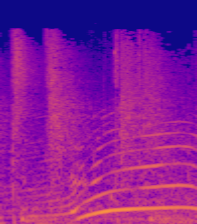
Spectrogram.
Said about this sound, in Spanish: Tras un cristal, varios umpalumpas golpean una vaca que está colgada del pecho.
